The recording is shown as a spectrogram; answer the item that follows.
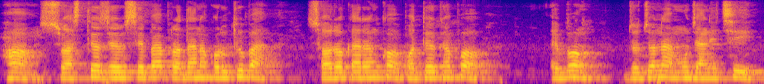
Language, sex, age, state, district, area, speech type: Odia, male, 30-45, Odisha, Jajpur, rural, spontaneous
